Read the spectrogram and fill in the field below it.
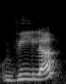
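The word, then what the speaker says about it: Vilja: The second lot of potatoes that I've gone for today are Vila, or Wilshire. I think they're spelled Wilshire, but I think that's pronounced Vila.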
